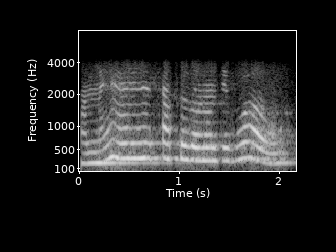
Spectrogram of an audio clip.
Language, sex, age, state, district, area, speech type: Odia, female, 45-60, Odisha, Angul, rural, conversation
